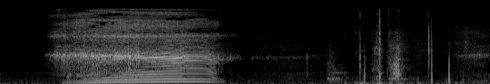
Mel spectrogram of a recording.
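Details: Brother snoring: one long, loud, tonal snore lasting nearly two seconds, low droning moo-like quality, followed by quiet rustling and small clicks.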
